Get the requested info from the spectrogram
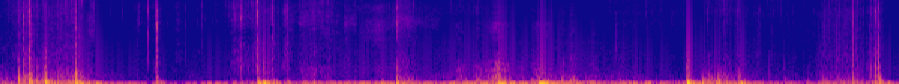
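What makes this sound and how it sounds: Sticky fingertips tap a thin white closed-cell polyethylene foam sheet held by hand just above the microphones. The result is a run of soft, low thumps with quick, dull decays and faint sticky crackles between them.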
